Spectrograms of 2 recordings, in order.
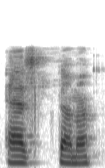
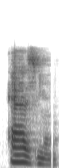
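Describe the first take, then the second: First: Asthma said with a th sound: "asthma" as az-thu-ma; wrong pronunciation. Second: "asthma" said as az-ma, no th; correct pronunciation. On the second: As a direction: say "asthma" correctly: az-ma, short and clean. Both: Shown as a demonstration. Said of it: "this is not asthma".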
